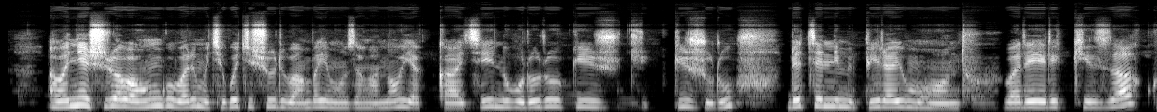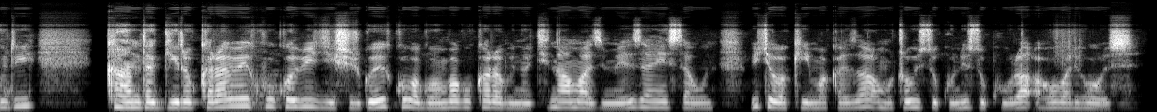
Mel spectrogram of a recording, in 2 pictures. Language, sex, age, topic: Kinyarwanda, female, 25-35, education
